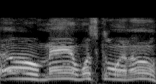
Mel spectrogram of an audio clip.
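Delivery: drawn-out, slow, rasping, creaky comedy-record drawl. Telling the guest how fans talk in his voice: Cheech voice. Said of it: "we start talking in your voice like".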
